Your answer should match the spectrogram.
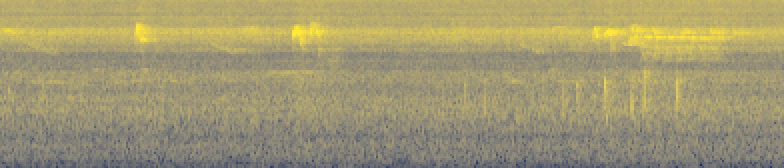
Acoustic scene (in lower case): park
